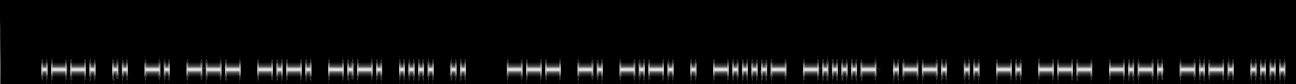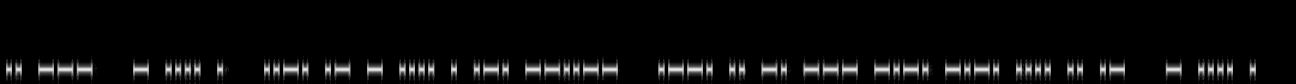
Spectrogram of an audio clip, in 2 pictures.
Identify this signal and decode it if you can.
Morse code, heard as a keyed tone, about 25 wpm, 700 Hz. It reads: PINOCCHI ONCE--PINOCCHIO THE FATHER, PINOCCHIA THE
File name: Pinocchio / Pinocchio ch3 20 25 ik1hge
